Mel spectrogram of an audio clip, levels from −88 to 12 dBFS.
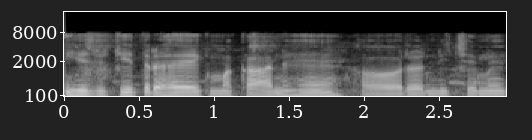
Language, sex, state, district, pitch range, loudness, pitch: Chhattisgarhi, male, Chhattisgarh, Korba, 100-120 Hz, -18 LUFS, 110 Hz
